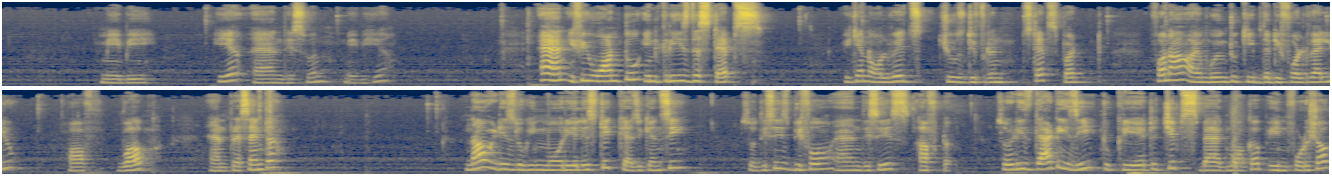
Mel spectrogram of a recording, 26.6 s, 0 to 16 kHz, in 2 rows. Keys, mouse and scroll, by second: 15.8 Return, 17.5 click, 21.2 click.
